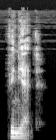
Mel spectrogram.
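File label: "vignette", Australian English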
